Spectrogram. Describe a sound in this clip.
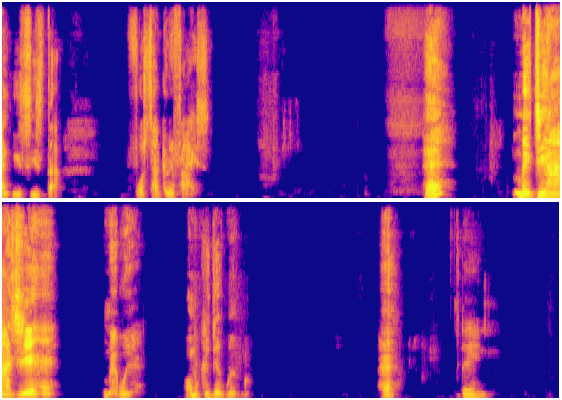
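A man speaks close by in short, emotional bursts.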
